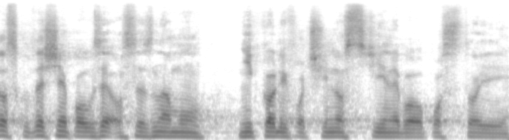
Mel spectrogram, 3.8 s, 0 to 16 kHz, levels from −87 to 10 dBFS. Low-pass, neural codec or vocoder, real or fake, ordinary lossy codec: 14.4 kHz; autoencoder, 48 kHz, 128 numbers a frame, DAC-VAE, trained on Japanese speech; fake; AAC, 64 kbps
